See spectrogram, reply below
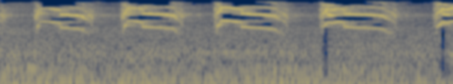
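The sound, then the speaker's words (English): A red-shouldered hawk calls repeatedly, about six sharp, insistent cries in steady rhythm, each a loud, high, slightly downslurred scream, with no voices. “Sharp, insistent cries signal the presence of one of North America's most beautiful birds of prey, a red-shouldered hawk.”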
